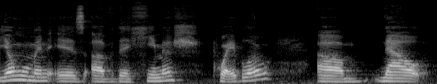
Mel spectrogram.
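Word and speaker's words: Jemez: nussbaum and the young woman is of the heemish pueblo now himish is the traditional pronunciation according to the himacha pueblo website whereas the modern pronunciation is heymus and they are a federally recognized tribe consisting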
